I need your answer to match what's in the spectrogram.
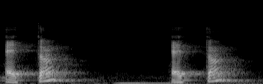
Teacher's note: Okay, so we'll pronounce the e, and again we are creating an extra letter T that we are going to join to that un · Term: liaison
